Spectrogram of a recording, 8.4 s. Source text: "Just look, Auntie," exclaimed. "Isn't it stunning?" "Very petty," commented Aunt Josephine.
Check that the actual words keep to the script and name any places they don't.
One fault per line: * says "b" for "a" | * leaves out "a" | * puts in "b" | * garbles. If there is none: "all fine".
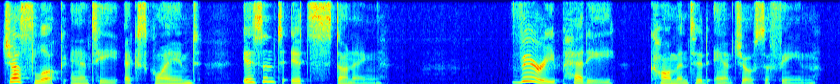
all fine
